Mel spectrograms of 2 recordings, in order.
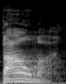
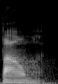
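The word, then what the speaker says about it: Bouma: My last name is pronounced Bauma, like the bow of a ship, ma. It's Dutch, so it's pronounced a little awkwardly, but it's pronounced Bauma.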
